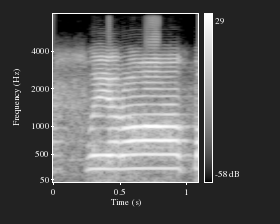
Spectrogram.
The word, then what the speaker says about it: الصراط: اهدنا الصراط المستقيم. – اهدنا الصراط المستقيم. – اهدنا الصراط المستقيم. – اهدنا الصراط المستقيم. – طبعا هنا الأخطاء كثيرة. الصاد بيخلوها سين والطاء بيخلوها تاء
